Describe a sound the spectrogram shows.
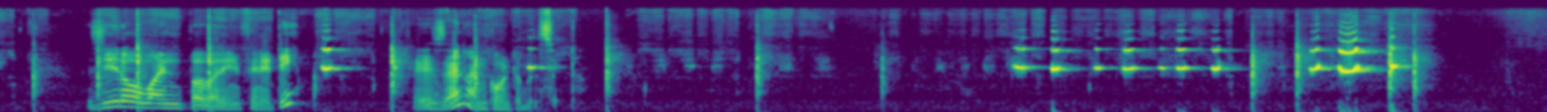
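Chalk taps and squeaks on a board.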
